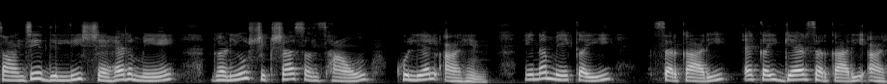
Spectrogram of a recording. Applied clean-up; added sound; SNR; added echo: none; none; none; none.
